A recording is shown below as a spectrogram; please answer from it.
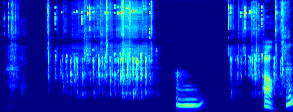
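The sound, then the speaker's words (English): Typing on a computer keyboard: dense runs of light, rapid clicks in bursts, broken by a short pause and a brief low tone before the clicking resumes. “I don't know why I just typed that”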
